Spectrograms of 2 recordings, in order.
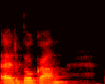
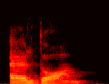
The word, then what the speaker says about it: Erdoğan: Bo często też słyszę, jak z błędem dziennikarze to nazwisko wymawiają, mówiąc Erdogan. Absolutnie jest to błąd, bo jak widzicie, miękkie G w tym słowie jest w otoczeniu samogłosek O i A. I właśnie to O stoi przed miękkim G, więc to O wydłużamy, a tego miękkiego G nie czytamy. I wychodzi nam Erdoğan. Erdoğan. O wydłużamy.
